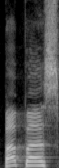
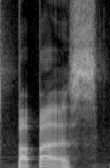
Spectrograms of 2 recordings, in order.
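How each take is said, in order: First: "Papas" as PA-pas, first syllable high; stress on first A. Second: "papas" as pa-PAS, last syllable stressed and falling; stress on second A. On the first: Teacher showing the accent difference, "Papas" stressed on its first syllable. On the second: Teacher showing the accent difference, "papas" stressed on its second syllable. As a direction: lean into the final A of "papas". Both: Shown as a demonstration. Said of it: "you can tell the accent difference there".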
